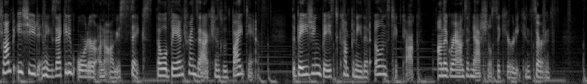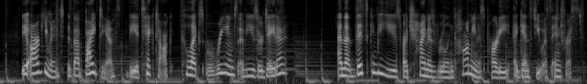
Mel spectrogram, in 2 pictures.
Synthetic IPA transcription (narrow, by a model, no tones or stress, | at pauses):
tʰɹ̥ʌ̃mpɪʃʉɾɨ̰̃nɨɡzɛkjɨɾɨvɔɹɾə̰˞ʔə̰̃nʔɔ̰ɡɨstsɪksðɨt̚wəlˠbæ̃ntʰɹ̥æ̃nzæ̰kʃɨ̃n̩zwɨðbaɪt̚d̥æ̰̃ns | ðɨbeɪd͡ʒɪ̃ŋbeɪskʰʌ̃mpɨniðɨɾõʊ̃nz̥tʰɪk̚tʰɑ̰kn̩ðɨɡɹãʊ̃ndzʌvnæ̰ʃn̩l̩ˠsɨkʰj̥ʊɹɨɾḭkʰn̩sɜ̃˞nz̥ | ðiʔɑɹɡjɨmɨ̃ntɨzðɨt̚b̥aɪt̚d̥æ̰̃nsviɨtʰɪk̚tʰɑ̰kʰːəlɛk̚tsɹĩmzʌ̰vjʉzə˞deɪɾɨ | ʔɨ̃nðɨt̪̚ðɪskʰɨ̃n̩bijʉzbaɪt͡ʃʰãɪ̃nɨzɹulˠɪ̃ŋkʰɑmjɨnɨspʰɑɹɾiʔɨ̰ɡɛ̃nst̚jʉ̰ɛ̰sɪ̰̃nt͡ʃɹ̥ɨ̰st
